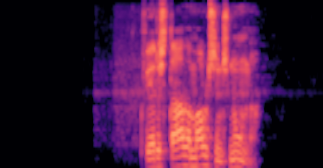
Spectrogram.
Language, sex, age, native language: Icelandic, male, 40-49, Icelandic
